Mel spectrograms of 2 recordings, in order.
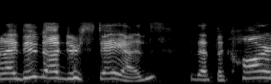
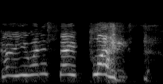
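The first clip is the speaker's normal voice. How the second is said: high, slow, sugary operator voice; sweetly concerned high voice; super-nice lady; 12 semitones higher, 3 dB louder than usual. Retold or imitated. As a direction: imitate an overly kind call-taker, high-pitched. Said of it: "The lady is super nice".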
